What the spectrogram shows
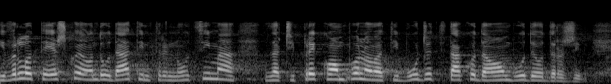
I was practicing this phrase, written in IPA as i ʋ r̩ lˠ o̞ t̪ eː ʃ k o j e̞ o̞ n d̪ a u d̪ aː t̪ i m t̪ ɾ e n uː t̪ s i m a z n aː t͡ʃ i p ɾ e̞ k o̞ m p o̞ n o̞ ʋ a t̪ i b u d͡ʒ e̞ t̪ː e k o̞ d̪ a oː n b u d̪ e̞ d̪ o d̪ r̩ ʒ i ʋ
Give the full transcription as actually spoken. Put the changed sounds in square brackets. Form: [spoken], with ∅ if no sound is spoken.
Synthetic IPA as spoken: i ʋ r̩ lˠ o̞ t̪ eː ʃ k o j e̞ o̞ n d̪ a u d̪ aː t̪ i m t̪ ɾ e n uː t̪ s i m a z n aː t͡ʃ i p ɾ e̞ k o̞ m p o̞ n o̞ ʋ a t̪ i b u d͡ʒ e̞ t̪ː [a] k o̞ d̪ a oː n b u d̪ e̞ [∅] o d̪ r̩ ʒ i ʋ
